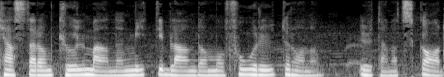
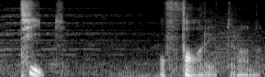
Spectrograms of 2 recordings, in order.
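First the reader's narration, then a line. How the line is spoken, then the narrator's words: Stern. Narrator (Swedish): Då talade Jesus strängt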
